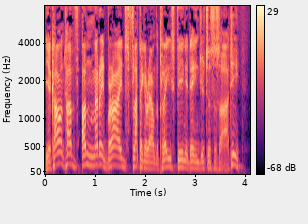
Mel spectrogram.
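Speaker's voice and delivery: usual speaking voice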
